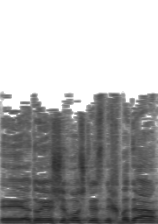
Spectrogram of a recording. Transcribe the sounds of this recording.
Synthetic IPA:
ead̪onijaʃevʁoʃknɛset̪niχbada

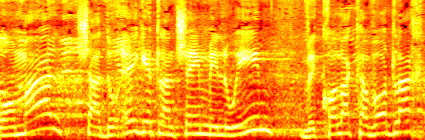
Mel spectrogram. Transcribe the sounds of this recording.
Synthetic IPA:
uamaʁʃead̪o̞ʔeɡet̪leanʃe̞jmilujim | vekʰo̞lakavo̞d̪laχ

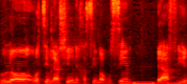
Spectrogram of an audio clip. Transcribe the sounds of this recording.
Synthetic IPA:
nulo̞ʁot͡simleaʃiʁne̞χasimaʁusimbeafi

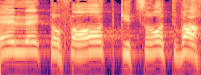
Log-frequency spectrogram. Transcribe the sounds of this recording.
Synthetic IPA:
elet̪ofaot̪kit͡sʁot̪va

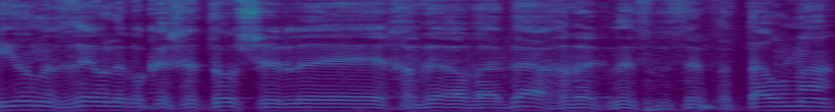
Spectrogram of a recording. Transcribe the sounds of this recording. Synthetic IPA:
ijunazeulebakaʃat̪o̞ʃelχaveʁavaːd̪aːχave̞akneset̪josefat̪awna

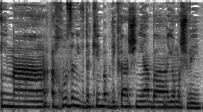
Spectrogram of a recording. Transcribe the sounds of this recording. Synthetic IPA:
imaː | χuzanivd̪akʰimbabd̪ikʰaaʃniabajo̞maʃvii

